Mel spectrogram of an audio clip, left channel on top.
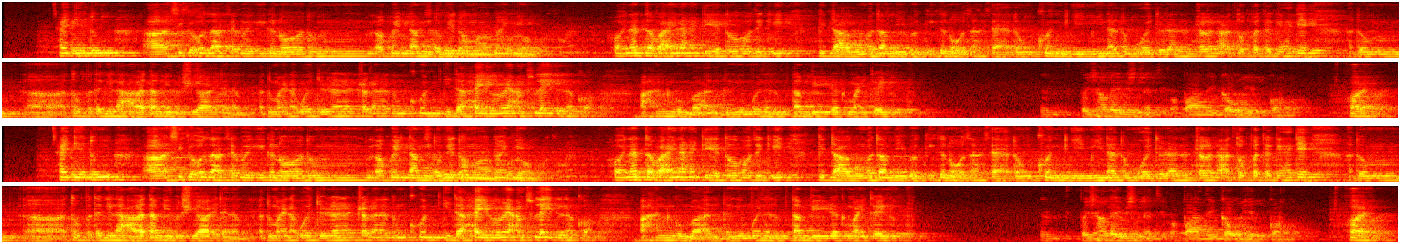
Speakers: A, on the right; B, on the right.
A: ꯍꯥꯏꯗꯤ
B: ꯑꯗꯨꯝꯕꯩ
A: ꯑꯗꯨꯝ ꯑ ꯁꯤꯒꯤ ꯑꯣꯖꯥꯁꯦ ꯑꯩꯈꯣꯏꯒꯤ ꯀꯩꯅꯣ ꯑꯗꯨꯝ ꯑ ꯈꯣꯏ ꯂꯝꯗꯨꯒꯤ
B: ꯁꯥꯔꯦ ꯒꯃꯥꯒꯨꯝꯕꯗꯣ
A: ꯑꯗꯨꯝ ꯅꯣꯏꯒꯤ ꯍꯣꯏ ꯅꯠꯇꯕ ꯑꯩꯅ ꯍꯥꯏꯗꯤ ꯑꯗꯣ ꯍꯧꯖꯤꯛꯀꯤ ꯒꯤꯇꯥꯔꯒꯨꯝꯕ ꯇꯝꯕꯤꯕꯒꯤ ꯀꯩꯅꯣ ꯑꯣꯖꯥꯁꯦ ꯑꯗꯨꯝ ꯈꯨꯟꯒꯤ ꯃꯤꯅ ꯑꯗꯨꯝ ꯑꯣꯏꯗꯣꯏꯔꯥ ꯅꯠꯇ꯭ꯔꯒꯅ ꯑꯇꯣꯞꯄꯗꯒꯤ ꯍꯥꯏꯗꯤ ꯑꯗꯨꯝ ꯑ ꯑꯇꯣꯞꯄ ꯇꯒꯤ ꯂꯥꯛꯑꯒ ꯇꯝꯕꯤꯕꯁꯨ ꯌꯥꯎꯋꯦꯗꯅ ꯑꯗꯨꯃꯥꯏꯅ ꯑꯣꯏꯗꯣꯏꯔꯥ ꯅꯠꯇ꯭ꯔꯒꯅ ꯑꯗꯨꯝ ꯈꯨꯟꯒꯤꯗ ꯍꯩꯕ ꯃꯌꯥꯝꯁꯨ ꯂꯩꯗꯅꯀꯣ ꯑꯍꯟꯒꯨꯝꯕ
B: ꯎꯝ
A: ꯑꯗꯨꯗꯒꯤ ꯃꯣꯏꯅ ꯑꯗꯨꯝ ꯇꯝꯕꯤꯔꯤꯔꯥ ꯀꯃꯥꯏ ꯇꯣꯏꯅꯣ
B: ꯎꯝ ꯄꯩꯁꯥ ꯂꯩꯕꯁꯤꯡꯅꯗꯤ ꯃꯄꯥꯟꯗꯒꯤ ꯀꯧꯋꯦꯕꯀꯣ ꯑꯗꯨꯒ
A: ꯍꯣꯏ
